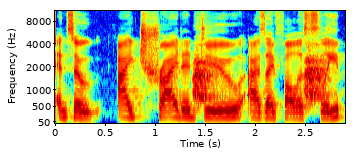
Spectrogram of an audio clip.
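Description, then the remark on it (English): A dog barks a few times in short bursts, cutting in and out while a woman keeps talking over it. “excuse my dog”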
